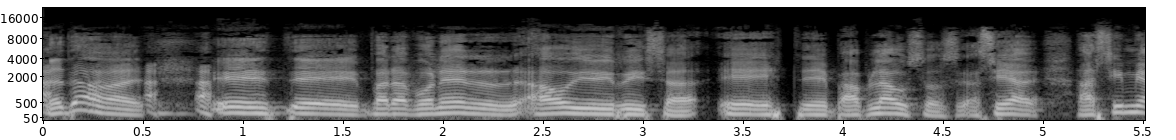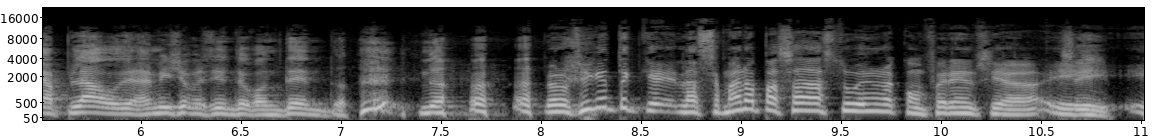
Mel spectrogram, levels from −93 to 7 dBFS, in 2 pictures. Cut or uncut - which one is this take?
uncut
